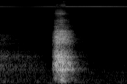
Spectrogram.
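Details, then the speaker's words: A single short, quick, forceful open-mouthed huff after a deep breath in, demonstrated by a respiratory physiotherapist as an airway-clearance technique for chronic lung conditions, moving sputum up so it can be coughed out. "take a deep breath in and use the short quick huff to move sputum high enough that you can cough it up"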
